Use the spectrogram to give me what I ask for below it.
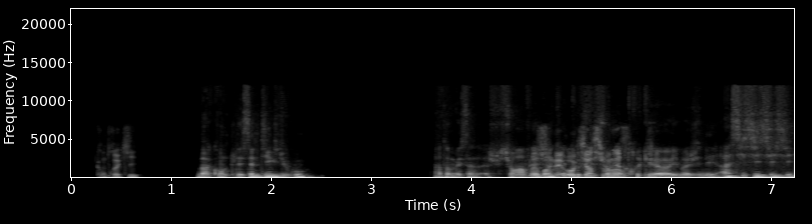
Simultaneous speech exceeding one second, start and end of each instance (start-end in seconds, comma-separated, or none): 4.5-6.0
